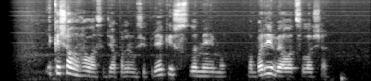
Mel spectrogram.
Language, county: Lithuanian, Panevėžys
